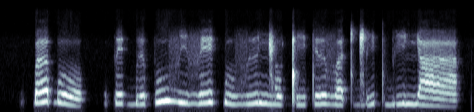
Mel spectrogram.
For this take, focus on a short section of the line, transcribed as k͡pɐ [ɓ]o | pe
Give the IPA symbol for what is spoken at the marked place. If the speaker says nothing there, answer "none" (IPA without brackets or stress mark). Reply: ɓ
